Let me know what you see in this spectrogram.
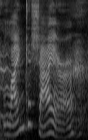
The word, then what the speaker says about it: Lancashire: Why am I struggling to say Lancashire? – Yeah. – I'm trying to say it like an American. Lancashire. – Lancashire.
